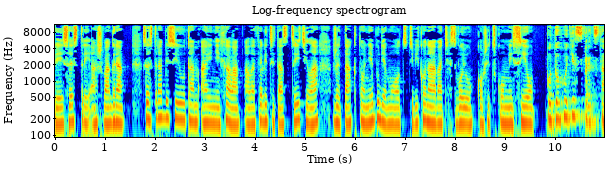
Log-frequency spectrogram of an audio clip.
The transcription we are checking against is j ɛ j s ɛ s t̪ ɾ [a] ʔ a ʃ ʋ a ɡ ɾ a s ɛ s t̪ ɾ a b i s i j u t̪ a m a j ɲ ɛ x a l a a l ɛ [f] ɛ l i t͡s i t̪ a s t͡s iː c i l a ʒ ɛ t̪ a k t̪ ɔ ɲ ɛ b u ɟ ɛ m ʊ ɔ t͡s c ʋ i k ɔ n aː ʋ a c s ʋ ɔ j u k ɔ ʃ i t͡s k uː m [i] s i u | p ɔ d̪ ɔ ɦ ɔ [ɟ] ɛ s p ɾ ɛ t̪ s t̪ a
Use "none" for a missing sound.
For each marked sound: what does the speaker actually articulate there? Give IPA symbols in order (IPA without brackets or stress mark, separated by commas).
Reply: i, f, i, ɟ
